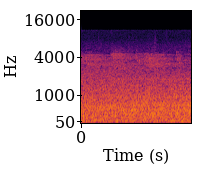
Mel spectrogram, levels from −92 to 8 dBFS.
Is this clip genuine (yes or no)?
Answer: yes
